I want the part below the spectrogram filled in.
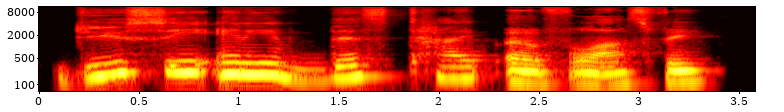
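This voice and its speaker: Somewhat breathy and dark, mellow in tone, a man's voice sits at a fairly high pitch and makes very wide pitch swings. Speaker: podcast host. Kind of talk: casual chat.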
